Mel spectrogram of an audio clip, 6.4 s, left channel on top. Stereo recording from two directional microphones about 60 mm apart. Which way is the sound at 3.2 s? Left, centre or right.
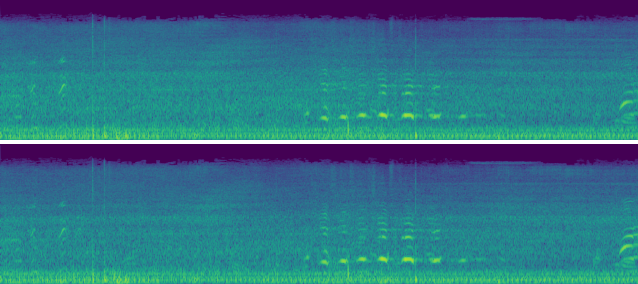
Centre.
